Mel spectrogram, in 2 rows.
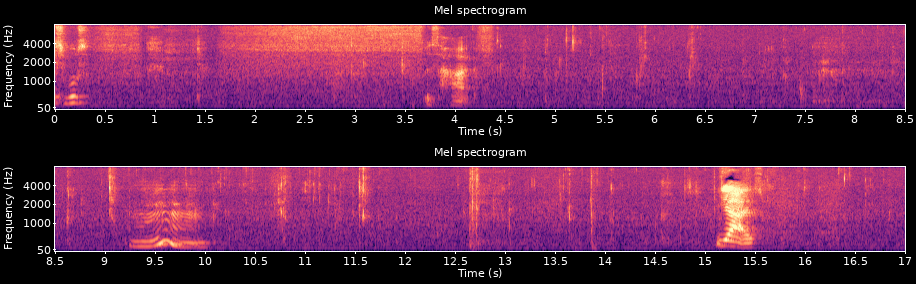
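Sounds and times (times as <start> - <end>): wet chewing clicks: 4.6 - 7.5.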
